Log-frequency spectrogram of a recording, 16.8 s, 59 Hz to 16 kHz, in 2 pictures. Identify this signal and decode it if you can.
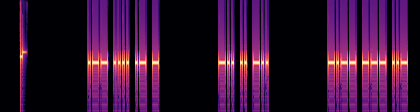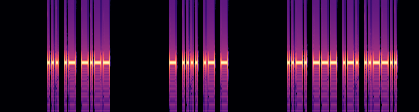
Morse code, heard as a keyed tone, about 28 wpm, 700 Hz. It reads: WHAT DID YOU SAY THAT FOR?
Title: 4x Word-Spacing - Sentences from Top 200 Words - 28wpm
